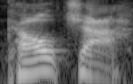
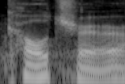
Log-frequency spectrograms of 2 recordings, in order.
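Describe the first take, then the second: First: It is said in an Australian accent. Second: It is said in a non-Australian accent. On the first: "it allows me to utilise my Australian accent" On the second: "I don't go culture"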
